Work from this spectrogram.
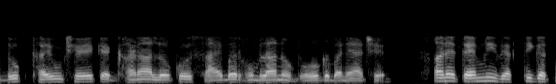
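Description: AMR narrowband mobile codec, throughout the clip: the speech has passed through the 2G/3G mobile voice codec, which samples at 8 kHz and rebuilds the voice from a vocal-tract model excited by a few pulses per subframe. The line passes only about 200 Hz to 3.7 kHz, so the low body and all the air above are gone. The damage is plainly audible: a buzzy, synthetic edge that fits a low mode of about 7.4 kbps.

AMR comfort noise, from 4.06 to 4.20 s, just after "બન્યા છે": for 140 ms the phone treated the talker as silent and sent no speech frames. The receiver filled the gap with smooth generated noise shaped from a rough level and spectrum estimate, so the real background drops out and a flat hiss switches in. Two brief 20 ms repeats follow, from 4.32 to 4.34 s and from 4.60 to 4.62 s. Each is a short swap to the same synthetic fill.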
